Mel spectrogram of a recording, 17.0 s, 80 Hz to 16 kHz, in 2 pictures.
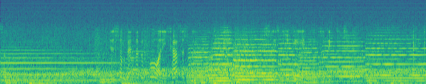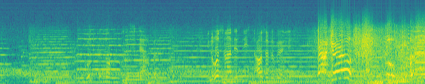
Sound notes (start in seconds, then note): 10.1 German spoken audio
